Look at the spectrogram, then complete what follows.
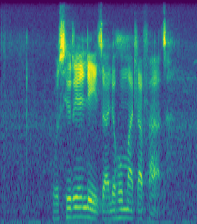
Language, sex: Southern Sotho, male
